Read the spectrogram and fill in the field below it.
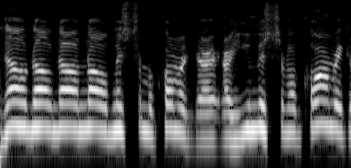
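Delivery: a policeman rushing to correct bad news; urgent officer. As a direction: cut in quickly to set things right.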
